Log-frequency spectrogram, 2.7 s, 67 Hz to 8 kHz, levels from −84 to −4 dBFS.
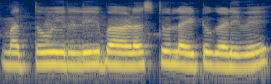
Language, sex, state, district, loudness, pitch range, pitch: Kannada, female, Karnataka, Bidar, -14 LUFS, 195-210 Hz, 200 Hz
